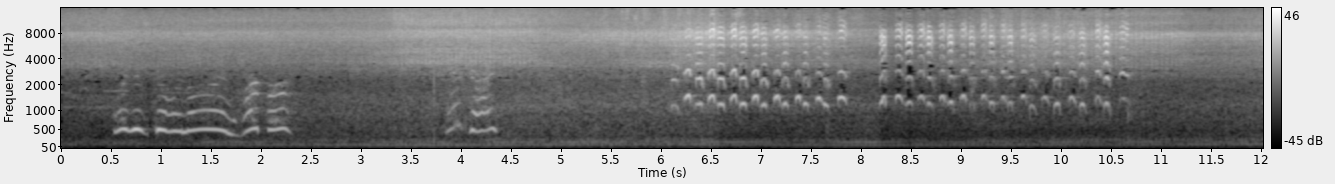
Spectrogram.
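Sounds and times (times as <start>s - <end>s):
squeaky dog toy squeaking: 6.1s - 10.8s.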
